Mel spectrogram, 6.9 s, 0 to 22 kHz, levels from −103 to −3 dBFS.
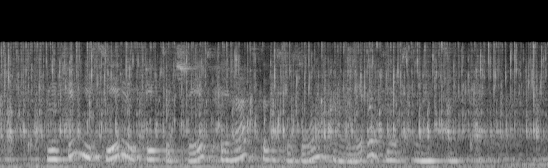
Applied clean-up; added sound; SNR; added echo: none; Trickle, dribble / Water tap, faucet; 5 dB; reverberation time 1.7 s.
